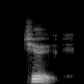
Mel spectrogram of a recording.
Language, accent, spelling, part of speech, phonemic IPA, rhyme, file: English, Australia, juke, noun / verb, /d͡ʒuːk/, -uːk, En-au-juke.ogg
- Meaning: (noun) 1. A roadside cafe or bar, especially one with dancing and sometimes prostitution 2. Clipping of jukebox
